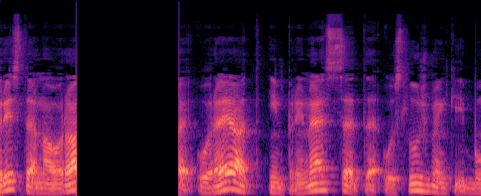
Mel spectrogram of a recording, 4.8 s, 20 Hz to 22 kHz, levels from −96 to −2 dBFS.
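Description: At 0.76 s the speech cuts out abruptly. This is an audio dropout to silence. The gap runs to 1.79 s, about 1.03 s in all. It is dead silence, with no room tone or hiss underneath. The input was likely lost for a moment, through a disconnected device, a failed link or a stray mute, while the recording carried on writing silence. Speech returns mid-flow with "urejat in prinesete". Whatever was said in the gap is gone.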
